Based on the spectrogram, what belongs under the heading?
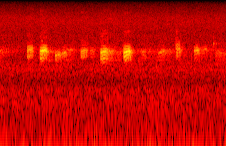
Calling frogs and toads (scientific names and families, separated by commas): Boana bischoffi (Hylidae)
